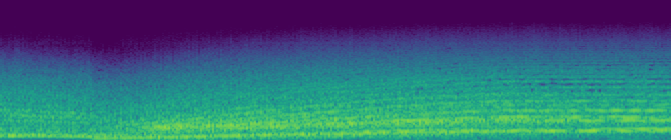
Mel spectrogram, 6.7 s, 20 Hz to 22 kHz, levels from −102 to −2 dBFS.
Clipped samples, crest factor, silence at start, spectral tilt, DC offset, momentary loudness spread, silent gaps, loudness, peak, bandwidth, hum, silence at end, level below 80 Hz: under 0.1%; 12 dB; 0 s; -9.5 dB/octave; under 0.1%; 5 LU; none; -21 LUFS; -8 dBFS; 6.6 kHz; none; 0 s; -42 dBFS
